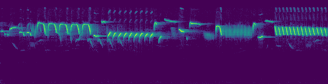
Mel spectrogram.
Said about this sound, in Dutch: Eerst een vogel zoals die normaal klinkt.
